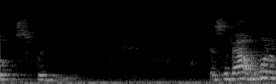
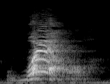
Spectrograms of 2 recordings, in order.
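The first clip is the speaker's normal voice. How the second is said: loud, high huff; huffing elephant; 12 semitones higher, 15 dB louder than usual. Acted. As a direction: huff it out impatiently. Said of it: "huffed the elephant".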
